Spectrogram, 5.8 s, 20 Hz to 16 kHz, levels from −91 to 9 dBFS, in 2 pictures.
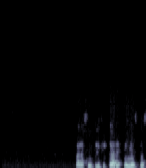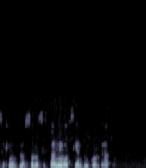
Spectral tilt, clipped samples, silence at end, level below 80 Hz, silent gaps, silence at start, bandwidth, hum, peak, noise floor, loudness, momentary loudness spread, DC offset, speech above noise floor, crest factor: -11.5 dB/octave; under 0.1%; 0.75 s; -60 dBFS; none; 1.55 s; 5.4 kHz; none; -8 dBFS; -83 dBFS; -26 LUFS; 12 LU; under 0.1%; 57 dB; 20 dB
